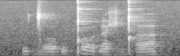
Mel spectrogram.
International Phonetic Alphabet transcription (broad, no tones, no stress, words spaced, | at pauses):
uɡ͡ǀɔːʔuǃɔː ɗaʃ ǃʼa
